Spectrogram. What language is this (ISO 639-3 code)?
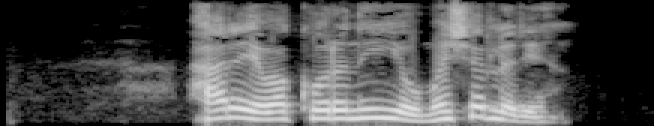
pus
